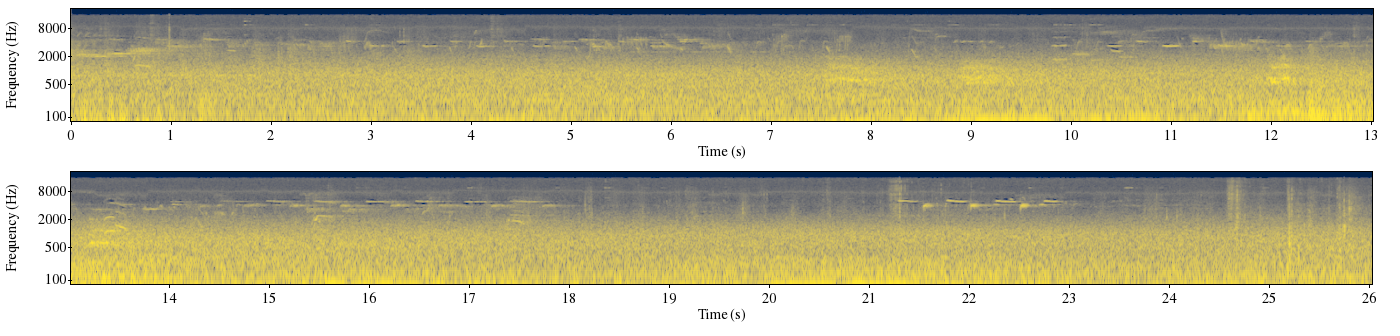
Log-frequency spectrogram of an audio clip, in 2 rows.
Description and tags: Springbirds 1 mono
Spring bird ambience.
spring-ambience, ambience, park-ambience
